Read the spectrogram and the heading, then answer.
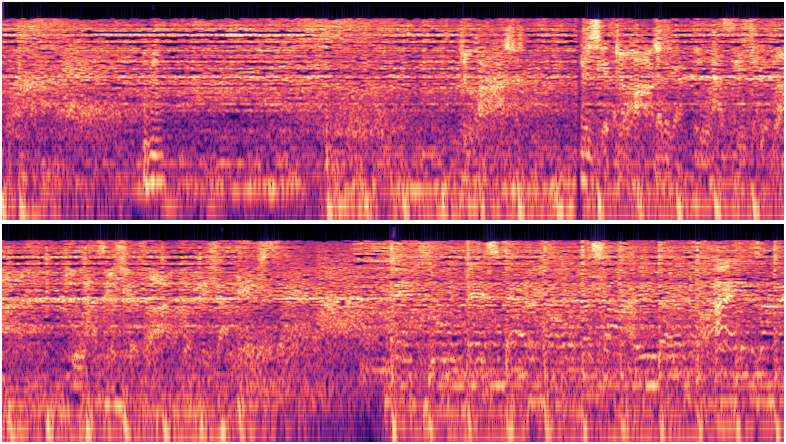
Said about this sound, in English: It's just typical head-banging, loud music.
